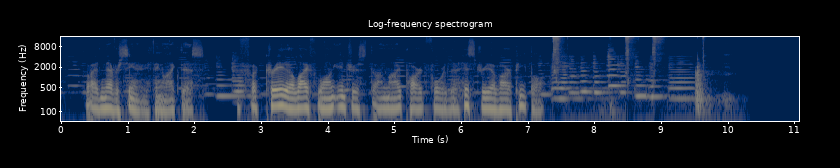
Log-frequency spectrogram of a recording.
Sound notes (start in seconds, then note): 8.3 tape ripping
